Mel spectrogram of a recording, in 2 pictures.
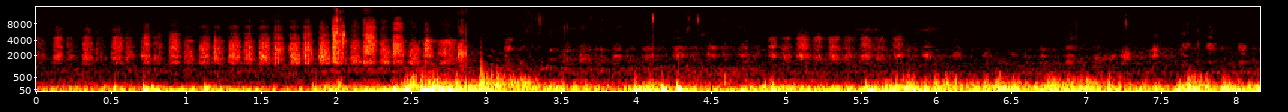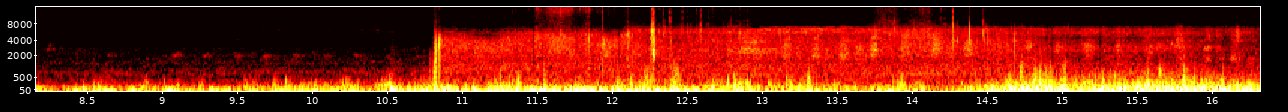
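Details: Shiba Inu dog beside a canal in Amagasaki, Japan, panting in quick, rough breaths about four per second for the whole stretch, with a hiss of outdoor noise rising late on.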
